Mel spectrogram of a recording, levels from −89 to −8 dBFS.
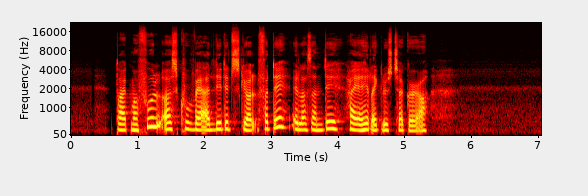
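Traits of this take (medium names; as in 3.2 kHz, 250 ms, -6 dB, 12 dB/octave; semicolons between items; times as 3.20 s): noise floor -62 dBFS; spectral tilt -4.0 dB/octave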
